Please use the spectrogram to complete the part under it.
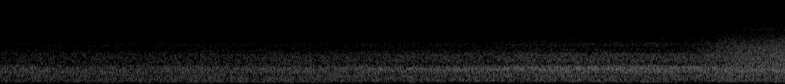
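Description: A large stadium crowd roars and cheers steadily, slowly growing louder.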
